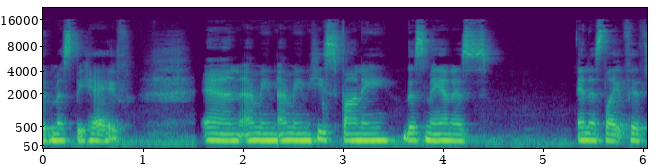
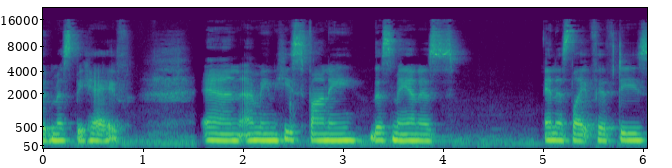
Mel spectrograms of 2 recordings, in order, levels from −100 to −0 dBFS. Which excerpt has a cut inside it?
first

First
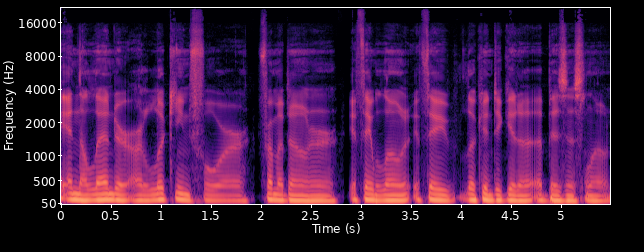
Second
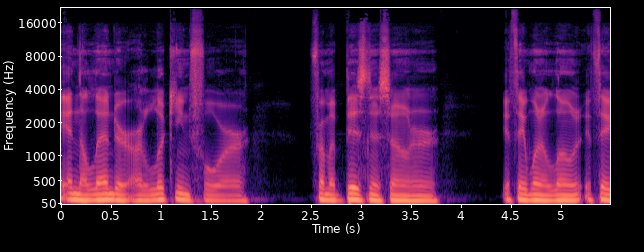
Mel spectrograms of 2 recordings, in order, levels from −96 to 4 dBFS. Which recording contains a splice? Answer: first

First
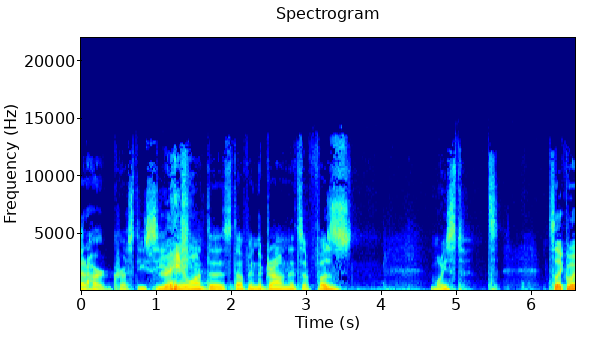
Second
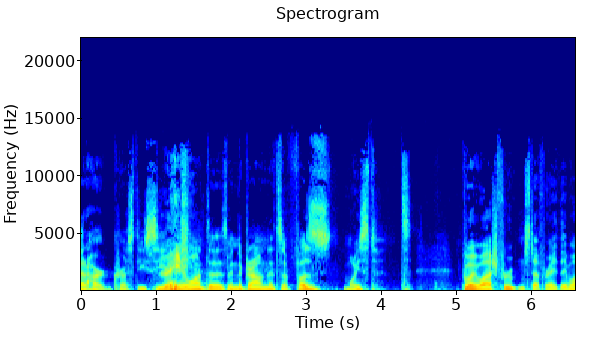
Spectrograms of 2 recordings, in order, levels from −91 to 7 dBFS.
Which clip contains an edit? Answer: second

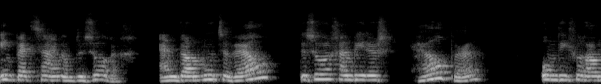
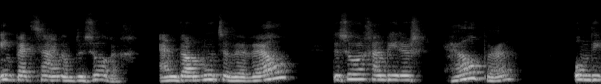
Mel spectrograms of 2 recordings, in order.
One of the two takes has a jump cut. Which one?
first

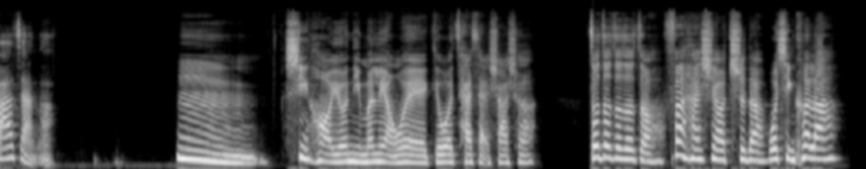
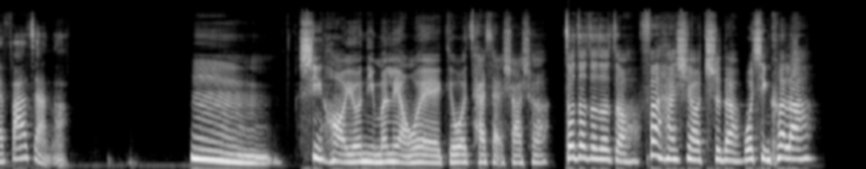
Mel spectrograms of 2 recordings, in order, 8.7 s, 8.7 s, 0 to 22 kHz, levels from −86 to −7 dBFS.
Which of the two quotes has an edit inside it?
second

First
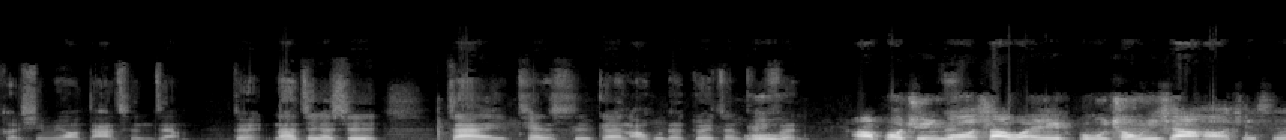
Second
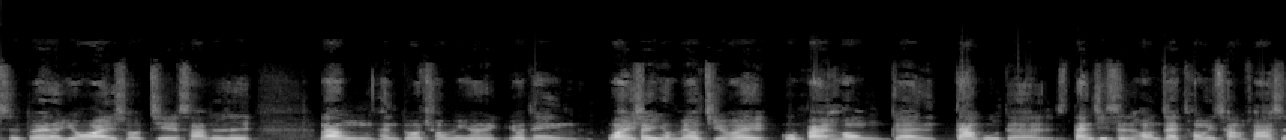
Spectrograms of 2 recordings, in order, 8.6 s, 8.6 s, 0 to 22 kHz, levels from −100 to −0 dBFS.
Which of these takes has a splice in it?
second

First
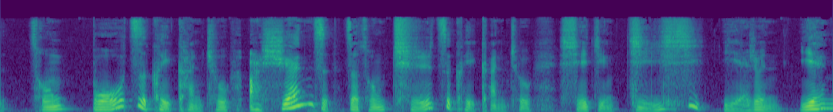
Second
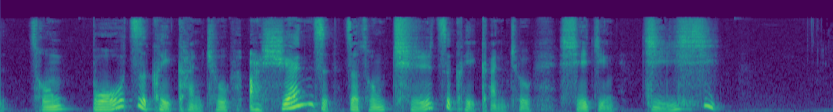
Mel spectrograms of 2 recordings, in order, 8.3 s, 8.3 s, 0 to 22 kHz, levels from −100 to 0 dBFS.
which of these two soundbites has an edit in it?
first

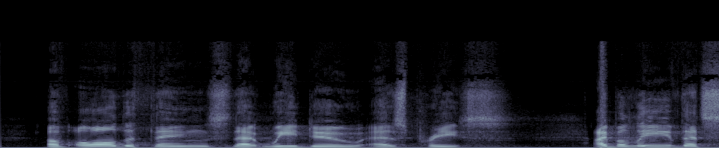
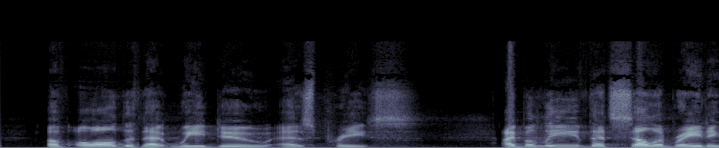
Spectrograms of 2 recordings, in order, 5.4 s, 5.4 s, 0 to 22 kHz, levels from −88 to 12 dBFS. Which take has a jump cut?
second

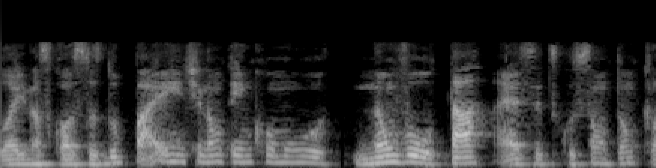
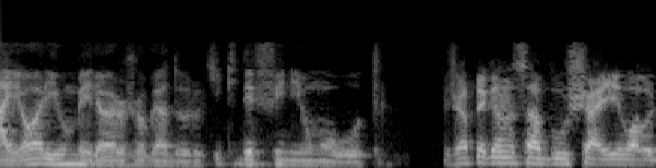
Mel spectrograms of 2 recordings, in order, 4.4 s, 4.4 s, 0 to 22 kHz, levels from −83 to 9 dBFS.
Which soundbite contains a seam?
first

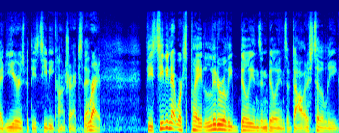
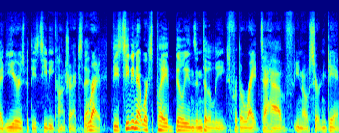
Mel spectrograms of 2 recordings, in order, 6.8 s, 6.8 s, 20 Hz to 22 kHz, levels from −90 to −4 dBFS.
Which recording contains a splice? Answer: second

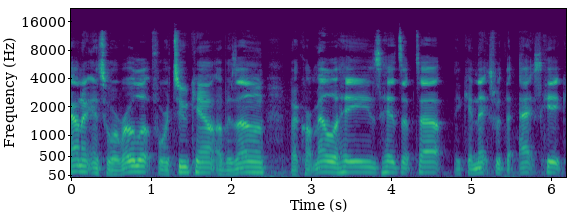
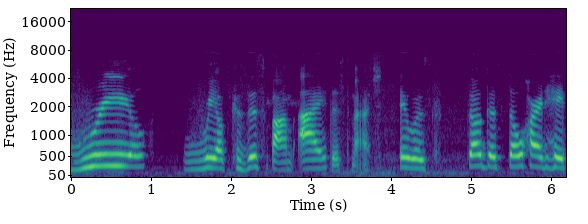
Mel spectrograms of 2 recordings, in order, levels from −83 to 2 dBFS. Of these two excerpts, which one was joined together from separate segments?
second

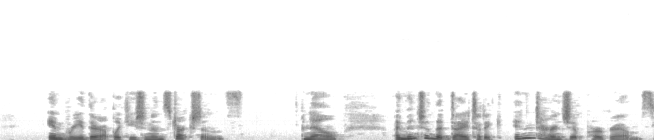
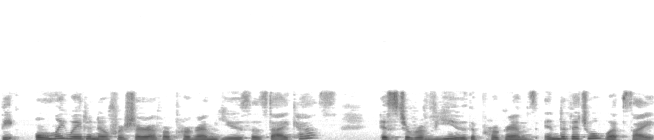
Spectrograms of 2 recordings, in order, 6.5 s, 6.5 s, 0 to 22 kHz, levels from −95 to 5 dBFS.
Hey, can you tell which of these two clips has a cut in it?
first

